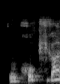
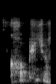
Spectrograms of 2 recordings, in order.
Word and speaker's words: 커피: 코피가 아니죠. 커피죠, 사실은. COFFE는 커피예요, 커피. 근데 코피는 아니에요. 어하고 어하고는 발음이 다르죠.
